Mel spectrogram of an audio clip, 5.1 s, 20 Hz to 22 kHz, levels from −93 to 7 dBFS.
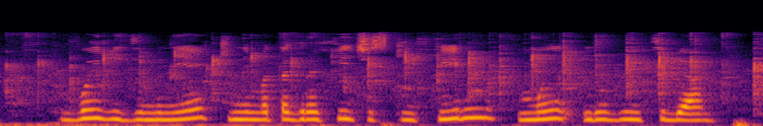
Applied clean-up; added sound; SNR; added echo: classical method log-MMSE.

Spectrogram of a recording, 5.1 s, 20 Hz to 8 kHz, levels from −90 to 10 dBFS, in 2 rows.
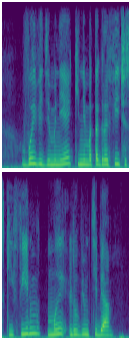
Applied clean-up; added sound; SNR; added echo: none; none; none; none.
